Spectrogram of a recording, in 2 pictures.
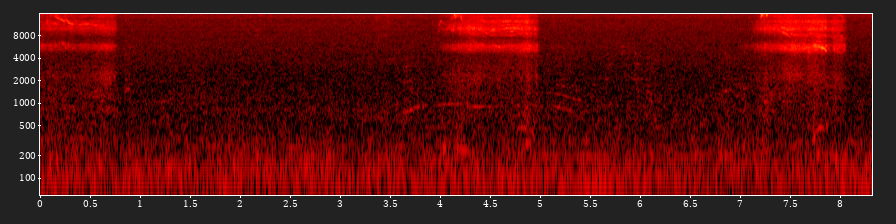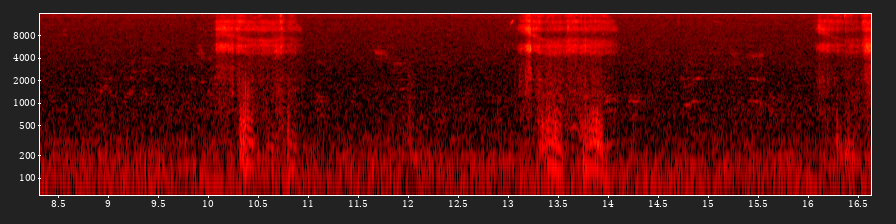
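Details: Deeply sleeping Yorkshire Terrier Melody, a household pet, snoring in slow rhythmic breaths about every three seconds, airy hissing inhalations with faint low snorts, against a constant soft room hum.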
